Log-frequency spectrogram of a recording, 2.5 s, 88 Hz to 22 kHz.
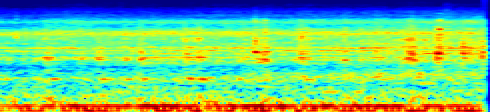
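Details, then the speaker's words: Laars Pennant commercial hot-water boiler not heating, water hit 200°F against a 190°F limit with no flow: the circulator motor gives a steady low hum and spins freely but the pump does not turn, coupling suspected loose. "you can hear this pump it's trying to do something but it's not spinning this thing is either clogged or it's done"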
